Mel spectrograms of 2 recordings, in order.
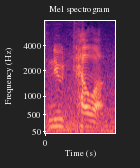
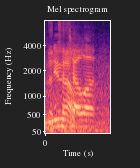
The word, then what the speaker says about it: Nutella: nutella like it's new nutella here in australia they pronounce it nutella like a yes not yeah nutella not nutella number six popular card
